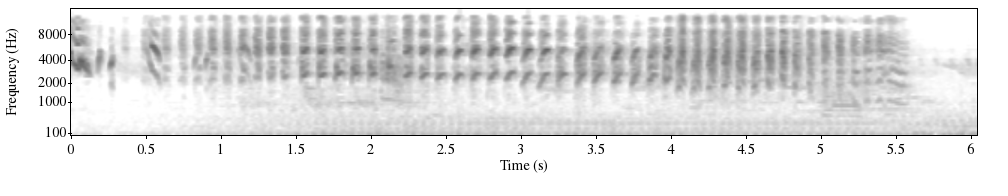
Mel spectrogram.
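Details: Tame long-tailed shrike in rapid 'nembak' firing song: a long, fast rattling string of sharp, high chirps, about two per second, running steadily for five seconds before stopping abruptly, with faint background hum.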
